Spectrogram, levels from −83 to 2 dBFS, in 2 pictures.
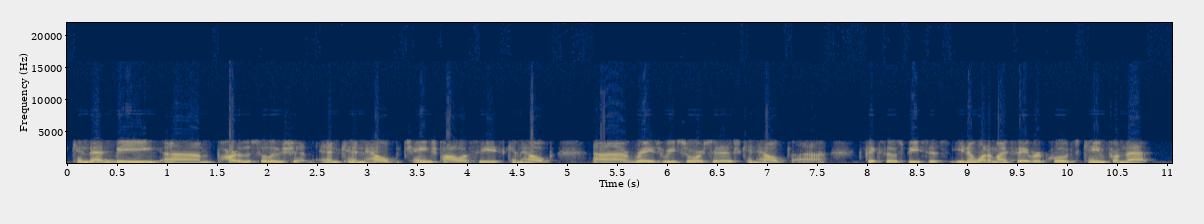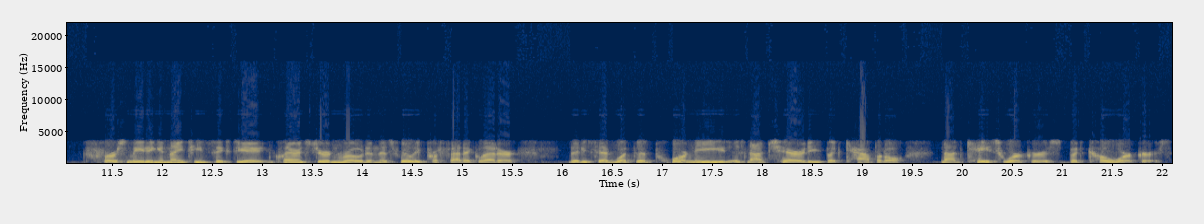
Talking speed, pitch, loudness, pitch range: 170 wpm, 100 Hz, -20 LUFS, 95-115 Hz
